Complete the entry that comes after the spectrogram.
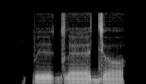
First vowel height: high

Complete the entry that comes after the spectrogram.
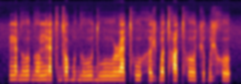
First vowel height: low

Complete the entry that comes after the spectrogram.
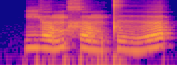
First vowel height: mid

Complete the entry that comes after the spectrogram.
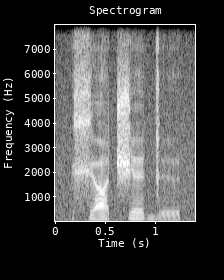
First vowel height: low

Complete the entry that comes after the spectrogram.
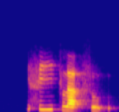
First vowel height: high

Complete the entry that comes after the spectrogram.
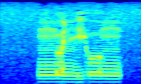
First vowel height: mid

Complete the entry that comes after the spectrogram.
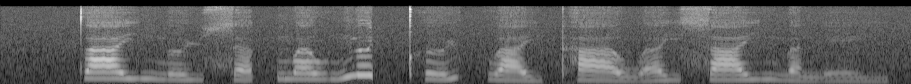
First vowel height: low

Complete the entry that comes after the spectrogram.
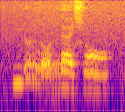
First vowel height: mid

